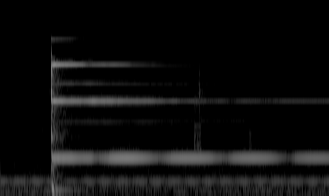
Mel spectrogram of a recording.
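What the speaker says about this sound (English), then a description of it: "So we're going to hit this bell, we're going to cleanse these cards" A single bell struck once, ringing out in a clear metallic ding with a bright attack and a long, slowly fading sustained tone, close and alone over a quiet background.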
